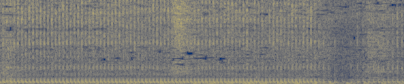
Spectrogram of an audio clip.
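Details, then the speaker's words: Electric massager: harsh buzzing motor hum with an uneven chattering rattle because the motor is loose in its mount; fixed by shimming it with thin plastic. "So ito guys oh meron ding ingay yan oh dinig niyo nakakairita 'yan sa pasyente. So ganun din ang problema yan"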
